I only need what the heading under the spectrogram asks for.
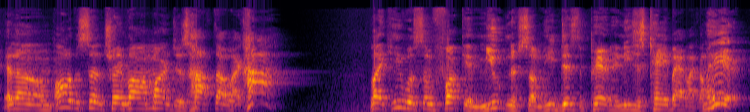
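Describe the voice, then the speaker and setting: A man's voice: on the high side, fast, few pauses, sharp tone. Profane, sarcastic man ranting in an echoey room. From Minnesota. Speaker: vlogger. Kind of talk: casual ranting commentary.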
